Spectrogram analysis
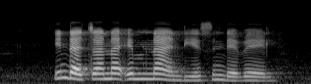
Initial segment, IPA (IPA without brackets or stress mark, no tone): i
